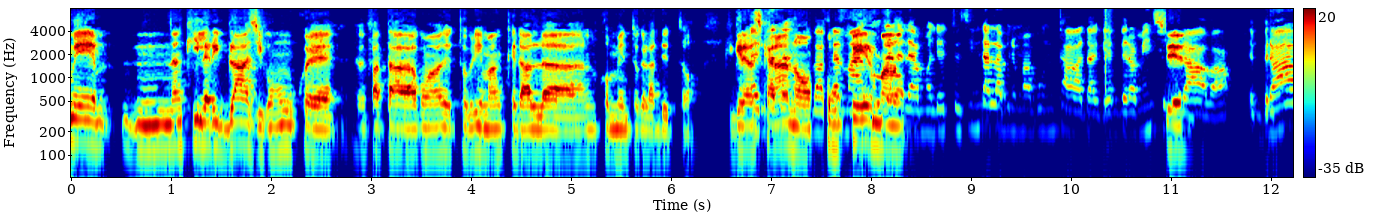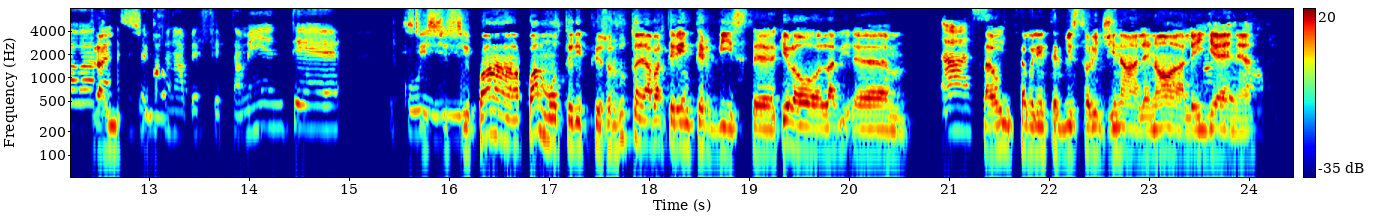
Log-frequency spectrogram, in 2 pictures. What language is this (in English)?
Italian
